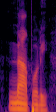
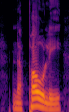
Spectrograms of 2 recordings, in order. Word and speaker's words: Napoli: But in general, Napoli, what's wrong is to stress the po for example syllable. So if you say Napolei, yeah, that's wrong. No one says it like that in Italy.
